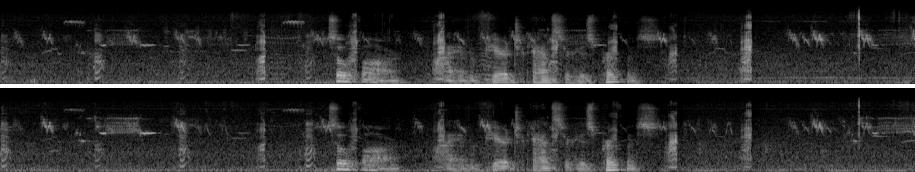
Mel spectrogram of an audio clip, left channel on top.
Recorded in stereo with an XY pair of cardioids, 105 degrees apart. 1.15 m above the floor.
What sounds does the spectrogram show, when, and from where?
3.3 s a man speaking: 35° left, 1.8 m; by 6.6 s 60° right, 0.5 m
